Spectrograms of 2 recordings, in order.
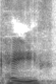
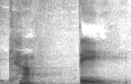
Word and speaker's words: café: So the line above the E tells us that it's not cave, it's café, okay?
